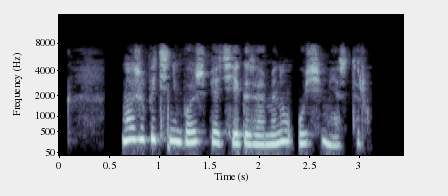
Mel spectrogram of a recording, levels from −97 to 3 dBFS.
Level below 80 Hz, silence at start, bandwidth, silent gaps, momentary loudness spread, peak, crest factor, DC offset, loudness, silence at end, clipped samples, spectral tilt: -60 dBFS; 0.65 s; 8 kHz; 2.35-2.39 s; 11 LU; -4 dBFS; 16 dB; under 0.1%; -18 LUFS; 0.4 s; under 0.1%; -4.5 dB/octave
